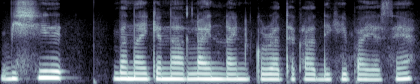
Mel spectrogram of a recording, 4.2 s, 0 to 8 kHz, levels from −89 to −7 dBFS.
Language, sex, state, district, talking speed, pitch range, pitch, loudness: Nagamese, female, Nagaland, Kohima, 100 wpm, 185-205 Hz, 190 Hz, -13 LUFS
